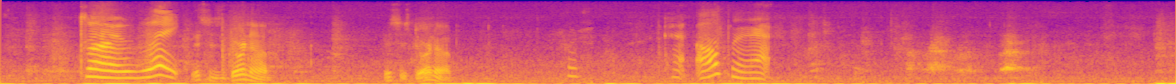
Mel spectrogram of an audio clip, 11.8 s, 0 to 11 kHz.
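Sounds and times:
steady low hum: 0:00.0 - 0:11.7
speech: 0:00.8 - 0:02.8, 0:03.8 - 0:04.7, 0:05.7 - 0:06.0, 0:06.7 - 0:07.8
dog barking in short yappy bursts: 0:09.0 - 0:10.5.

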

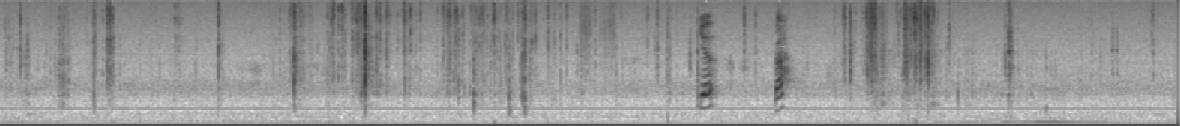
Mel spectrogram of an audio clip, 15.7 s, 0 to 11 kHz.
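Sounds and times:
balloon crinkling and crackling as a child chews and squeezes it: 0:00.0 - 0:01.7, 0:03.6 - 0:10.2, 0:11.2 - 0:13.6
steady low hum: 0:00.0 - 0:15.7.

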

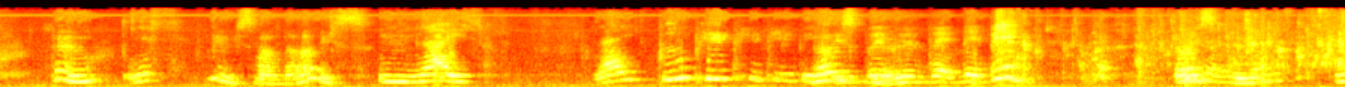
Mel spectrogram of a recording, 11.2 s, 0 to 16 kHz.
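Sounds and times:
speech: 0:00.6 - 0:01.3, 0:01.9 - 0:04.1, 0:05.0 - 0:08.7, 0:09.8 - 0:11.2
young child's voice in the bath: 0:03.2 - 0:04.2, 0:05.0 - 0:08.6, 0:09.8 - 0:11.2
bathwater splashing while rinsing a young child in a tub: 0:07.1 - 0:11.2.

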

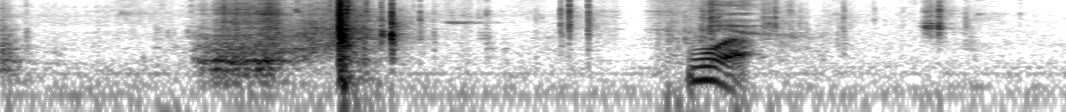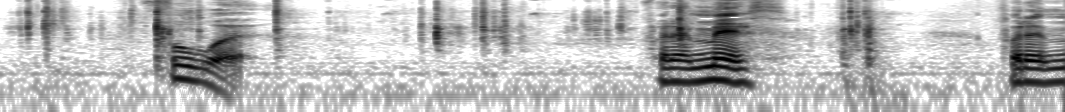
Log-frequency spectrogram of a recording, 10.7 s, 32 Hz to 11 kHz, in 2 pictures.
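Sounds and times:
screen sliding open all the way: 0:00.9 - 0:02.4
speech: 0:03.4 - 0:03.9, 0:06.2 - 0:06.6, 0:08.6 - 0:09.2, 0:10.4 - 0:10.6.

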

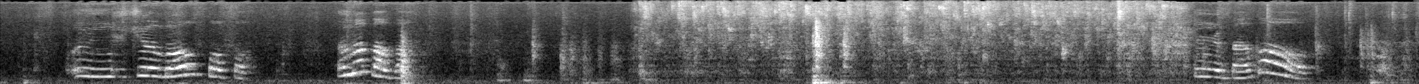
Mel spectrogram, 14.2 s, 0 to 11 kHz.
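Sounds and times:
speech: 0:00.8 - 0:02.6, 0:03.4 - 0:04.2, 0:12.2 - 0:13.2
running water streaming from a tap: 0:06.3 - 0:12.0.

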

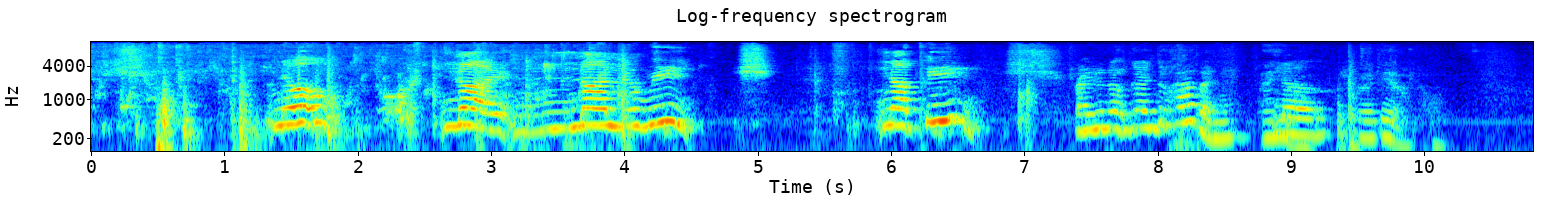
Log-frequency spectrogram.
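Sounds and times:
running tap water as an apple is rinsed: 0:00.0 - 0:04.6
child talking: 0:01.3 - 0:05.1, 0:05.9 - 0:06.8, 0:07.4 - 0:09.3
speech: 0:02.7 - 0:05.1, 0:05.9 - 0:06.7, 0:07.4 - 0:10.0.

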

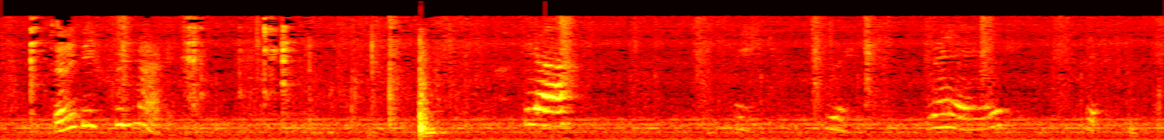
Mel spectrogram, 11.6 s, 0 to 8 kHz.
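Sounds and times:
speech: 0:00.5 - 0:02.0, 0:05.2 - 0:05.9, 0:08.3 - 0:08.7, 0:09.3 - 0:10.2, 0:10.9 - 0:11.1
metal cutlery scraping and clinking on a crockery plate: 0:01.8 - 0:03.0.

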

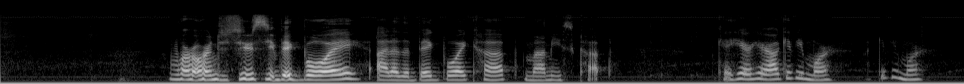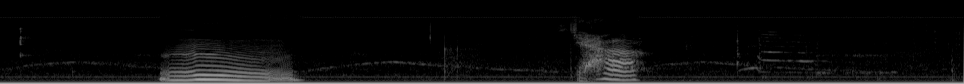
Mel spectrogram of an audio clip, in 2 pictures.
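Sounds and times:
speech: 0:01.7 - 0:06.1, 0:07.2 - 0:09.3, 0:11.2 - 0:12.5
person murmuring: 0:11.3 - 0:12.6
cat meowing: 0:16.8 - 0:18.0.

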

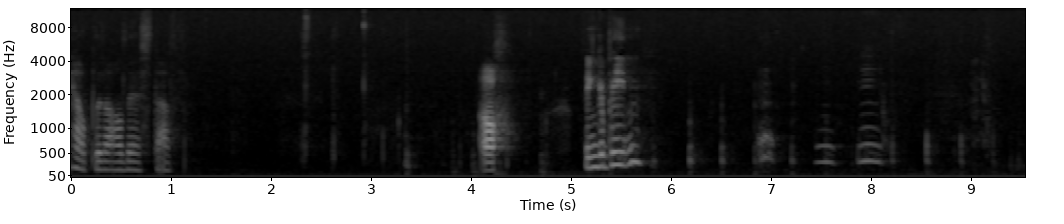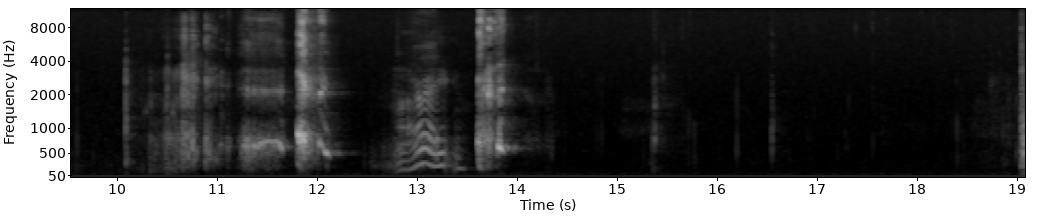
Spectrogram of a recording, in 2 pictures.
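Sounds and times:
speech: 0:00.0 - 0:01.2, 0:04.1 - 0:04.5, 0:05.2 - 0:05.8, 0:06.9 - 0:08.3, 0:12.8 - 0:13.8
harsh coughs: 0:11.2 - 0:12.3, 0:13.6 - 0:14.1.

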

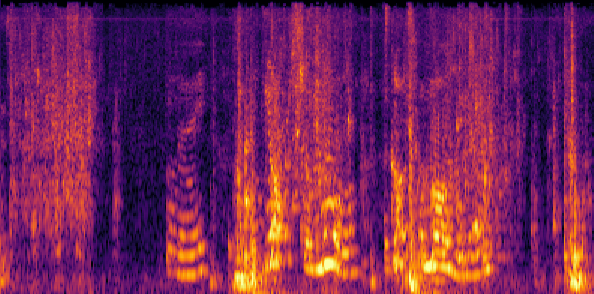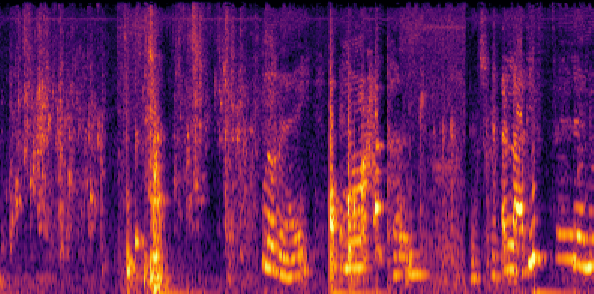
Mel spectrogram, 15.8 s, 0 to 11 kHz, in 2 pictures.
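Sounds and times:
water splashing in a bathtub with a child playing with boats: 0:00.0 - 0:15.8
child talking: 0:02.2 - 0:02.8, 0:03.4 - 0:06.7, 0:11.4 - 0:13.7, 0:14.4 - 0:15.8
speech: 0:02.4 - 0:06.7, 0:11.5 - 0:15.8.

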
